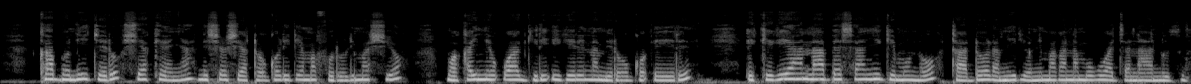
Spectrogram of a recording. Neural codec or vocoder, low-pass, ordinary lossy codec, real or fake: vocoder, 48 kHz, 128 mel bands, Vocos; 19.8 kHz; AAC, 32 kbps; fake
